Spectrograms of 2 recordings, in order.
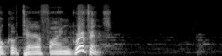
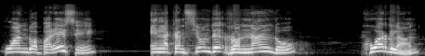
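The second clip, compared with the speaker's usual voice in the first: reading the Spanish text aloud; steady Spanish read-through; reading foreign language. Real, not acted. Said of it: "read it in Spanish".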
